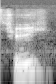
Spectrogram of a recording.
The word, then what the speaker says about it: Chi: Chi um Miss Chi and did I pronounce your name correctly you pronounced it perfectly thank you um I sometimes get it right it's like Chief without the F okay so tell us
